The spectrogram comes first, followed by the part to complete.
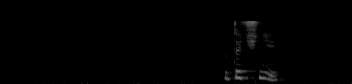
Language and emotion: Russian, neutral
